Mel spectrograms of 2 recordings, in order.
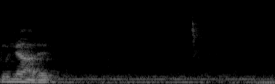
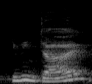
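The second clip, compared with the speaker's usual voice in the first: high, loud frightened question; shocked fear; 7 semitones higher, 8 dB louder, slower than usual. A narrator's reading. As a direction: blurt it out in alarm. Boy hears teacher may die.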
